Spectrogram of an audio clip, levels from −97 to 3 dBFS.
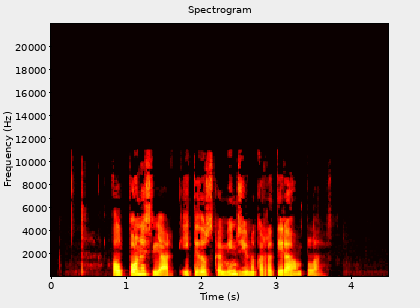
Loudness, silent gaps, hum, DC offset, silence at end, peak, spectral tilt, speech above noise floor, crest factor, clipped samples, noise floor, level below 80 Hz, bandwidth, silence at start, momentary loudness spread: -23 LUFS; none; none; under 0.1%; 0.95 s; -2 dBFS; -5.5 dB/octave; 58 dB; 22 dB; under 0.1%; -81 dBFS; -76 dBFS; 11.5 kHz; 0.8 s; 12 LU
